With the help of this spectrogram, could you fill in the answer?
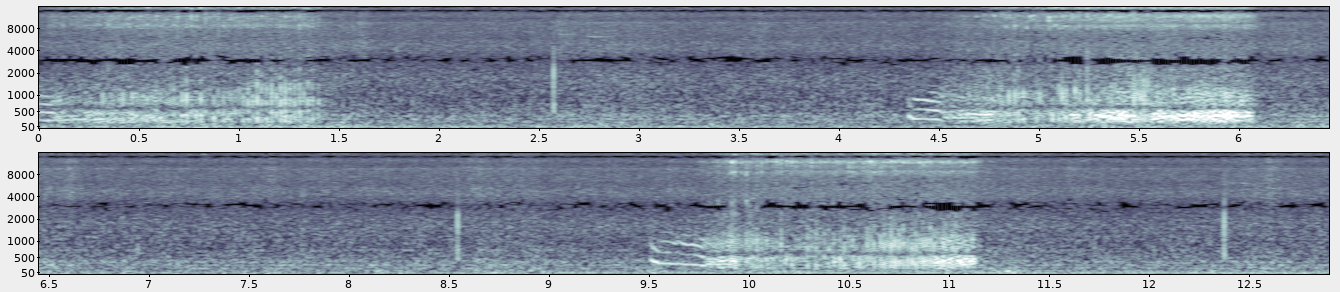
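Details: Domestic cat sleeping deeply and snoring, with soft, rasping breaths about every five seconds in a quiet room with a steady faint background hum.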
